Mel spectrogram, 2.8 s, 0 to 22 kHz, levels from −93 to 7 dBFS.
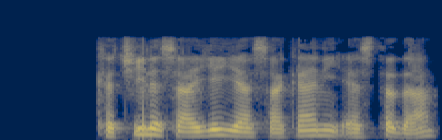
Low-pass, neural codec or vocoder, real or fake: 7.2 kHz; none; real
